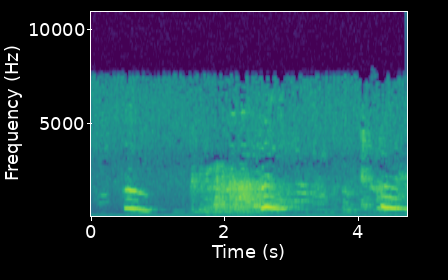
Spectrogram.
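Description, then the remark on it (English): A person hidden in the bushes behind a garden privet hedge imitates a bird call three times with short, sliding whistle-like notes, spaced a couple of seconds apart, with a soft rustling hiss in between and a low steady hum underneath. “Hey, perhaps it's a bird.”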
